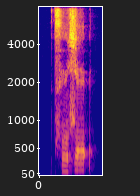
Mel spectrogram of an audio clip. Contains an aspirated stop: yes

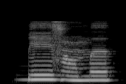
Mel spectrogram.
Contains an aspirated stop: no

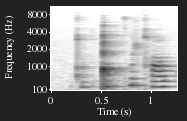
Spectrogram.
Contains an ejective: yes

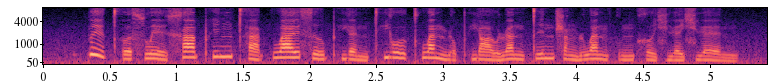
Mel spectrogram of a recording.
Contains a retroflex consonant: yes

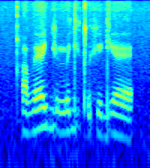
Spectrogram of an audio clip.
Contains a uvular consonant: yes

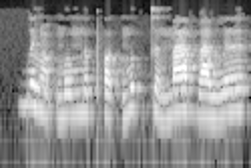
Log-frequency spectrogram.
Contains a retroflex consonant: no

